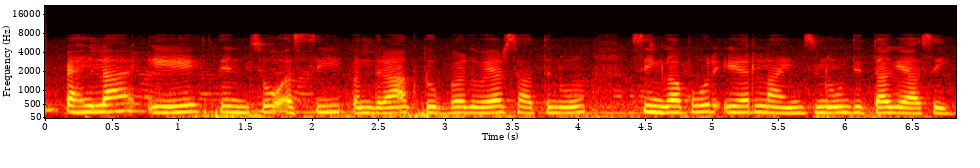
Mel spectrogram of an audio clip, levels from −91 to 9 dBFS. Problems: none marked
